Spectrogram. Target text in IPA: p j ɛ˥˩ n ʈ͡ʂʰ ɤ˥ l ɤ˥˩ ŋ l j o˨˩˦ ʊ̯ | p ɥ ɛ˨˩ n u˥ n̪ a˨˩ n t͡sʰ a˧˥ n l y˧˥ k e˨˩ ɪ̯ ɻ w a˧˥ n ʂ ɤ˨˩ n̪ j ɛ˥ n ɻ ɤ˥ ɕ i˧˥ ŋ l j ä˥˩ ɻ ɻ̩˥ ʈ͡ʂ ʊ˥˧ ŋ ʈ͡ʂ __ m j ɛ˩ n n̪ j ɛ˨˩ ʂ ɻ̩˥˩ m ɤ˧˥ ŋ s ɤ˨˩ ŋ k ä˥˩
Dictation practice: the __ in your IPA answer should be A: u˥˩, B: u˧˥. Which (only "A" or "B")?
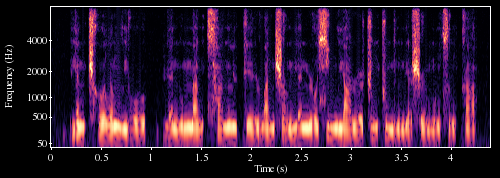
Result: A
